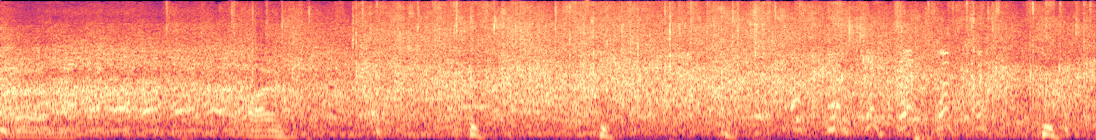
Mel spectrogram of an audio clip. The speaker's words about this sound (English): I don't know why you clap.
